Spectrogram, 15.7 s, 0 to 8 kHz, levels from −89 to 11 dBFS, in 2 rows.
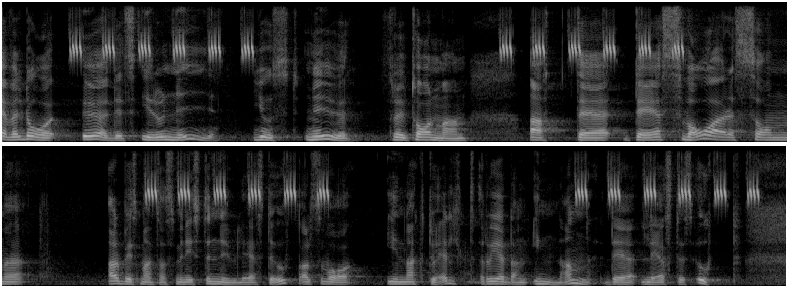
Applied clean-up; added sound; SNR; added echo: none; Cricket; 1 dB; reverberation time 0.7 s.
